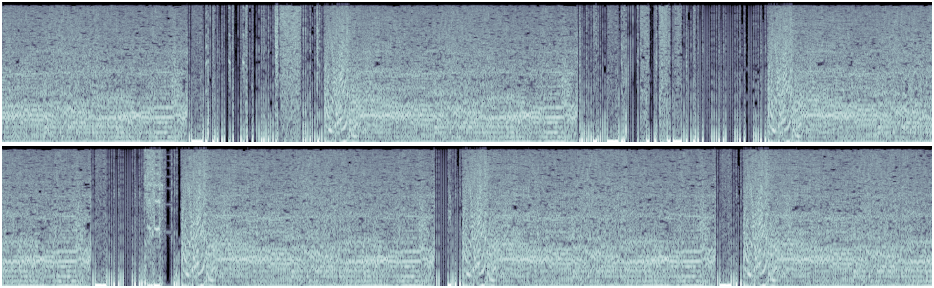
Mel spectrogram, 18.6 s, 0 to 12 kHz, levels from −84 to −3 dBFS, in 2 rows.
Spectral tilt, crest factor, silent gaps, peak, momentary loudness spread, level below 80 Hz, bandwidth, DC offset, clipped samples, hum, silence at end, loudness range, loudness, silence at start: -2.5 dB/octave; 12 dB; none; 0 dBFS; 6 LU; -22 dBFS; 12 kHz; 8%; under 0.1%; none; 0 s; 2 LU; -11 LUFS; 0 s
